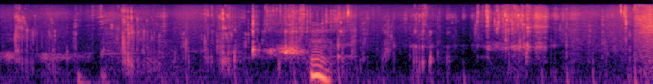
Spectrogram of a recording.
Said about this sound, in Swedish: Nu låter jag, du stänker i våra spottkoppar här. Och som lyssnar för undrar, men det där låter ju inte speciellt bra. Jo, det gör det. Men det är ädla droppar som åker rakt ner i porslinet här.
